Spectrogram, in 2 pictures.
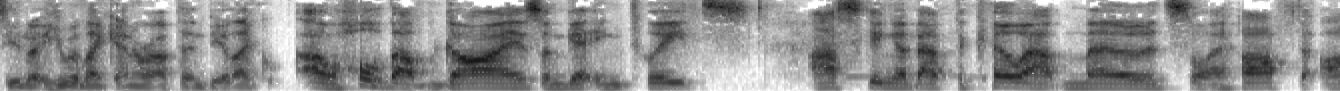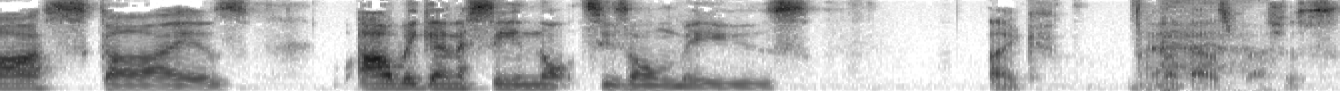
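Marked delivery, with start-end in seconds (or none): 1.5-10.8 put-on British accent, high, very slow, guys stretched. Imitating an interrupting host for friends, in a british accent impression. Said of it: "Pretty good accent".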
